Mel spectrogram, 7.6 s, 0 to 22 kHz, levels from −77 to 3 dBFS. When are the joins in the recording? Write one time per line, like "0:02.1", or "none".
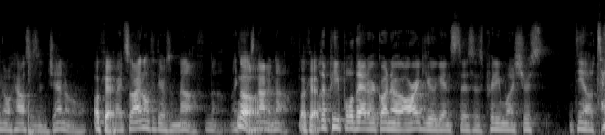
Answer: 0:04.1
